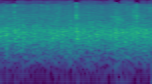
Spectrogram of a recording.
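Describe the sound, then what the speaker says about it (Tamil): Steady, dense audience applause fills a Tamil television award ceremony honouring a woman writer with a motherhood award, loud and continuous throughout the short burst. "உங்களுடைய பலத்த கரகோஷத்துக்கிடையே திருமதி லட்சுமி அவர்களை இங்கே மேடைக்கு அழைக்கிறோம்"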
